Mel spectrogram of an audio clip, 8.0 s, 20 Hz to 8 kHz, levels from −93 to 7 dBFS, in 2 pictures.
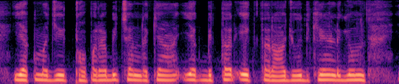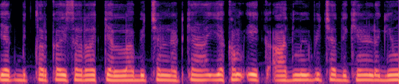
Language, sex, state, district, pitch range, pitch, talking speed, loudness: Hindi, male, Uttarakhand, Uttarkashi, 170-180 Hz, 175 Hz, 210 wpm, -19 LUFS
